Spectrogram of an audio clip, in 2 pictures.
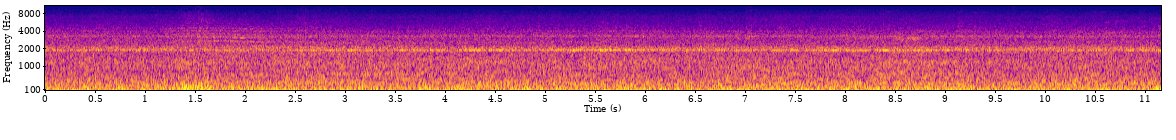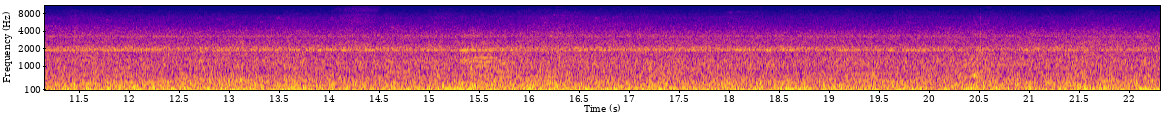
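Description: Steady mechanical rumble and hiss at an even level, with a faint high whine.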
